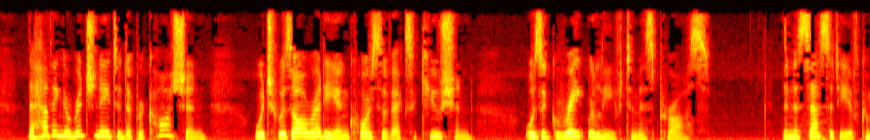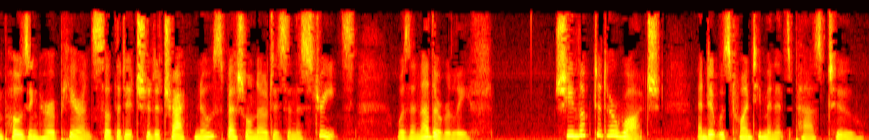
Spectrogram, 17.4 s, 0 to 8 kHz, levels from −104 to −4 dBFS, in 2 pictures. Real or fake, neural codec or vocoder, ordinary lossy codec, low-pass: real; none; MP3, 32 kbps; 7.2 kHz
